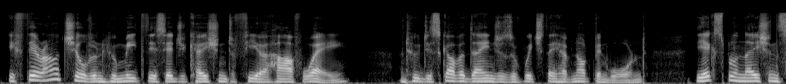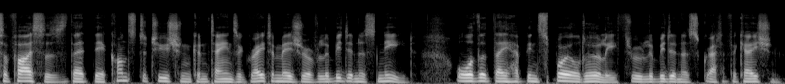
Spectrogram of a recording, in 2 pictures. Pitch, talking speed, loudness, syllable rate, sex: 130 Hz, 175 wpm, -19 LUFS, 5.6 syllables/s, male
